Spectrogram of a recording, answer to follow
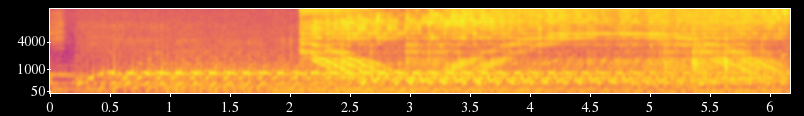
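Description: A cartoon-style sound effect: a rapid pulsing warble with sweeping glides joining it about two seconds in.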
